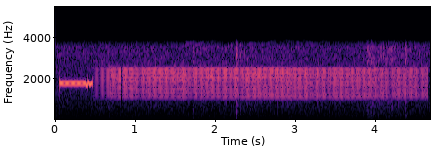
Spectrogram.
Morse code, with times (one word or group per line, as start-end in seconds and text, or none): none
